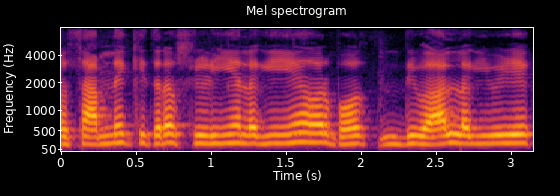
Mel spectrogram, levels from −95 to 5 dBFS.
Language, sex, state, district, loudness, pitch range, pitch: Hindi, female, Chhattisgarh, Raipur, -15 LUFS, 185-205 Hz, 195 Hz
